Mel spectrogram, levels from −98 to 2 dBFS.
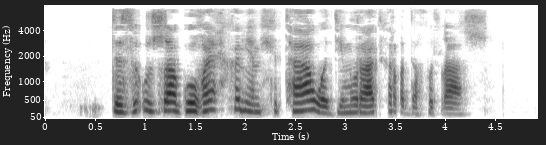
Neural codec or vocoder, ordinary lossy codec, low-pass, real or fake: vocoder, 44.1 kHz, 128 mel bands every 256 samples, BigVGAN v2; AAC, 32 kbps; 7.2 kHz; fake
